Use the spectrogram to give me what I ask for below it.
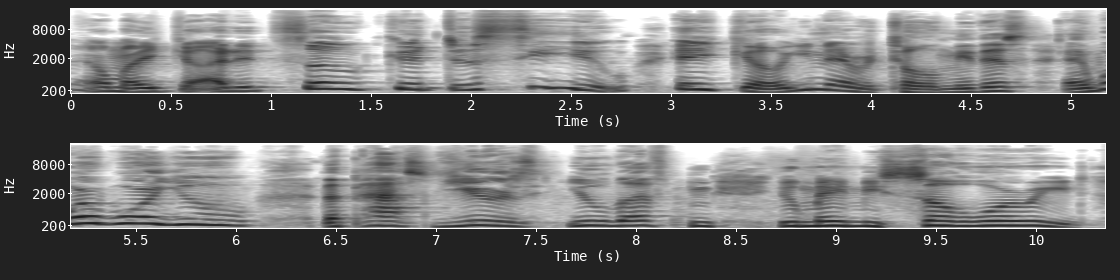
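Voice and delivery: high-pitched, excited gushing friend; overjoyed friend fussing in a high voice; gushing reunion. Acted. Friend gushes at long-awaited reunion.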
